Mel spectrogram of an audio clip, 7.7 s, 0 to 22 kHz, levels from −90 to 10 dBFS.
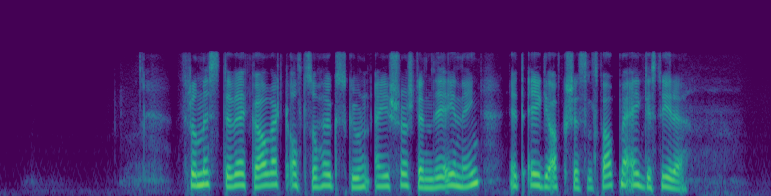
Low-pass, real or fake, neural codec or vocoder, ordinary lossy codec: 7.2 kHz; fake; codec, 16 kHz, 2 kbps, FunCodec, trained on Chinese and English, 25 frames a second; none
